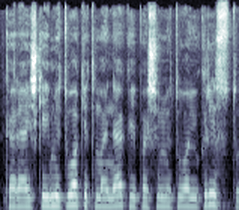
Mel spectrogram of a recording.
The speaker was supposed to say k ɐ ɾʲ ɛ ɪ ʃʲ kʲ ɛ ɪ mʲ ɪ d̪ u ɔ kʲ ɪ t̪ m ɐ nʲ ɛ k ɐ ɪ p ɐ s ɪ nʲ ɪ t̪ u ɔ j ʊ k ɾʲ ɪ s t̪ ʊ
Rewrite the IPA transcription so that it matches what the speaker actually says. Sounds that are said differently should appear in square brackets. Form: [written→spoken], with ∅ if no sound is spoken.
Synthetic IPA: k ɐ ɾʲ ɛ ɪ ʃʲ kʲ ɛ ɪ mʲ ɪ [d̪→t̪] u ɔ kʲ ɪ t̪ m ɐ nʲ ɛ k ɐ ɪ p ɐ [s→ʃ] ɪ [nʲ→mʲ] ɪ t̪ u ɔ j ʊ k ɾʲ ɪ s t̪ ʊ

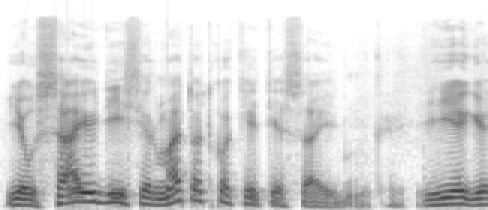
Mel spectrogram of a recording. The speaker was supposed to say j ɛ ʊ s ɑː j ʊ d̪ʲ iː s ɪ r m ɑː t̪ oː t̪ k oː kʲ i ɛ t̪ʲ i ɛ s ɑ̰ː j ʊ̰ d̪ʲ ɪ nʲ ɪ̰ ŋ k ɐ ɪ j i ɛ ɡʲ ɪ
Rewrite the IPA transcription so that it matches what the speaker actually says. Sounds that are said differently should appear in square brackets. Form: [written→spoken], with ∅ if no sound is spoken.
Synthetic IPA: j ɛ ʊ s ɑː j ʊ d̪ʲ iː s ɪ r m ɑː t̪ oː t̪ k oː kʲ i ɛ t̪ʲ i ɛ s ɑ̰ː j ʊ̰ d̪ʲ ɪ nʲ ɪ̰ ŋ k ɐ ɪ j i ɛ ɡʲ ɪ

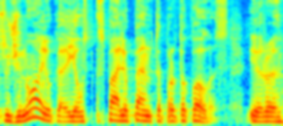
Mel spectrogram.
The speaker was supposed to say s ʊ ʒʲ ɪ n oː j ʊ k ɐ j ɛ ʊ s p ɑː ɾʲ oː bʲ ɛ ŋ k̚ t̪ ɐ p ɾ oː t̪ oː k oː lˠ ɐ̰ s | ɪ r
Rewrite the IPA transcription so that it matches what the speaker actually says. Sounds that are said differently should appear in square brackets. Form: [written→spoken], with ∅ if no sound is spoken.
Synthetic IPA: s ʊ ʒʲ ɪ n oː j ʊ k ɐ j ɛ ʊ s p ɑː [ɾʲ→lʲ] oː [bʲ→pʲ] ɛ ŋ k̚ t̪ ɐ p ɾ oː t̪ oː k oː lˠ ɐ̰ s | ɪ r

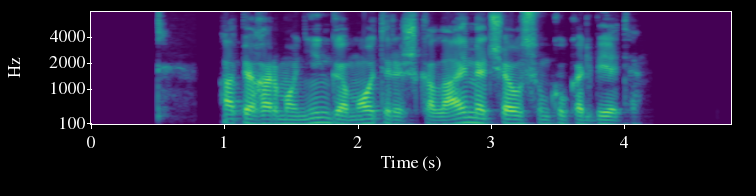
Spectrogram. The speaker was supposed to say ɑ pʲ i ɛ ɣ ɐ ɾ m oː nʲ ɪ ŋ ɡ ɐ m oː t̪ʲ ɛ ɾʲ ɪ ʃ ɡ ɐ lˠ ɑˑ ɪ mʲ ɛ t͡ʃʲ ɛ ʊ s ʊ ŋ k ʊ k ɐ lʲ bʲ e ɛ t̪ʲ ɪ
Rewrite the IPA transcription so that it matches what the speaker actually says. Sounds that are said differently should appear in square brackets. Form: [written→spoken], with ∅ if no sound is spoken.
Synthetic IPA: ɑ pʲ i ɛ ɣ ɐ ɾ m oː nʲ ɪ ŋ ɡ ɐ m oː t̪ʲ ɛ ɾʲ ɪ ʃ [ɡ→k] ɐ lˠ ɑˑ ɪ mʲ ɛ t͡ʃʲ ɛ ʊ s ʊ ŋ k ʊ k ɐ lʲ bʲ e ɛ t̪ʲ ɪ

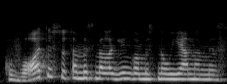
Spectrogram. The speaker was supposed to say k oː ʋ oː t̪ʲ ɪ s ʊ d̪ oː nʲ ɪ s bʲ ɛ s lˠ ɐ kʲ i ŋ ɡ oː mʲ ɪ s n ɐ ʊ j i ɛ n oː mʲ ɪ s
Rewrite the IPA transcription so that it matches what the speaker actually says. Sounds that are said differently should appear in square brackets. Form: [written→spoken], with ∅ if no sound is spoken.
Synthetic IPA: k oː ʋ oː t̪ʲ ɪ s ʊ [d̪→t̪] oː [nʲ→mʲ] ɪ s [bʲ→mʲ] ɛ [s→∅] lˠ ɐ [kʲ→ɡʲ] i ŋ ɡ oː mʲ ɪ s n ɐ ʊ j i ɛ n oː mʲ ɪ s

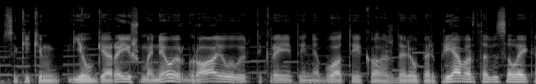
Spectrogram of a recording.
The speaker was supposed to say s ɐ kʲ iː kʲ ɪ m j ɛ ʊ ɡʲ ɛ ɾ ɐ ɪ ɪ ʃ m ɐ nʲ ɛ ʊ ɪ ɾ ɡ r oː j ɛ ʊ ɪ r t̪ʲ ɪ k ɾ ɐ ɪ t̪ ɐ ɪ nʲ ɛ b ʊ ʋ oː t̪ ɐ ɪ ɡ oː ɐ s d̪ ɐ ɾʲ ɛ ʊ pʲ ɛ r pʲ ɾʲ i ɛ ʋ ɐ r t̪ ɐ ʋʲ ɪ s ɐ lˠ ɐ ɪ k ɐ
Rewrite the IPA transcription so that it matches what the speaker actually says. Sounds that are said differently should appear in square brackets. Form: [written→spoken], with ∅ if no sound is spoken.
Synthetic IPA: s ɐ kʲ iː kʲ ɪ m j ɛ ʊ ɡʲ ɛ ɾ ɐ ɪ ɪ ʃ m ɐ nʲ ɛ ʊ ɪ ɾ ɡ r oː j ɛ ʊ ɪ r t̪ʲ ɪ k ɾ ɐ ɪ t̪ ɐ ɪ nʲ ɛ b ʊ ʋ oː t̪ ɐ ɪ [ɡ→k] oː ɐ [s→ʃ] d̪ ɐ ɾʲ ɛ ʊ pʲ ɛ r pʲ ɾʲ i ɛ ʋ ɐ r t̪ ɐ ʋʲ ɪ s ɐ lˠ ɐ ɪ k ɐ

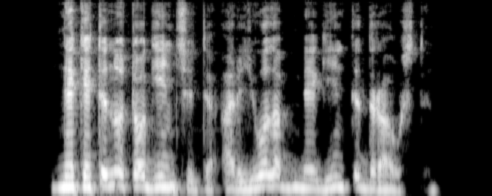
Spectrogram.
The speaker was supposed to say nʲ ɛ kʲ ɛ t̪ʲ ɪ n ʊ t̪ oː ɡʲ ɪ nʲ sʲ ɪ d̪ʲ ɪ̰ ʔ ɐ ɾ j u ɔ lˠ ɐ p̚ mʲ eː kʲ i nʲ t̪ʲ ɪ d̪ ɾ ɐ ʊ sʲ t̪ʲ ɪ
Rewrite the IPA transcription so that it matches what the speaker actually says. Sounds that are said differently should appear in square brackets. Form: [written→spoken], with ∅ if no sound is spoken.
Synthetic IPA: nʲ ɛ kʲ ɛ t̪ʲ ɪ n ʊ t̪ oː ɡʲ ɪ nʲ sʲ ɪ [d̪ʲ→t̪ʲ] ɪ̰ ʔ ɐ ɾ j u ɔ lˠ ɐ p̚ mʲ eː [kʲ→ɡʲ] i nʲ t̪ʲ ɪ d̪ ɾ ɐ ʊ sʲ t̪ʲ ɪ

